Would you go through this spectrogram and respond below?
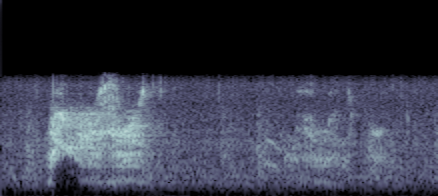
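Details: Pita, a pet dog that likes to talk, answers a request to speak with one loud, harsh bark lasting about half a second, then softer, fainter vocal sounds over steady background hiss in a muffled recording.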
